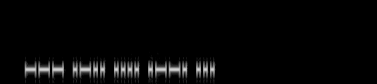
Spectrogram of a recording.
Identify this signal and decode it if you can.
Morse code, heard as a keyed tone, about 36 wpm, 690 Hz. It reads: OLHPS
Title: Code Groups - 5 Letters - 35wpm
